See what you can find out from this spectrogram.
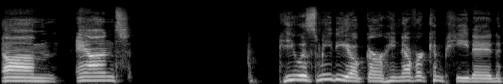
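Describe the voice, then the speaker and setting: Loud and high-pitched, a man speaks at a very slow pace with long, frequent pauses and ordinary pitch variation. The recording is very clean, with a silent background. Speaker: live streamer. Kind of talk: casual rant.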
